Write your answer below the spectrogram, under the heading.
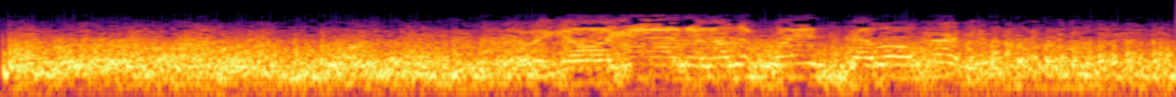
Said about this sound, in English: Now planes are going overhead. That baby was plenty low. And now flak is coming up in the sky.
